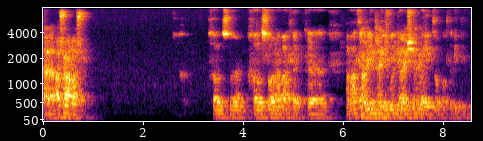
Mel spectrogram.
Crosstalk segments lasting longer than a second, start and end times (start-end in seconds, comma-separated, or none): 6.3-7.6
